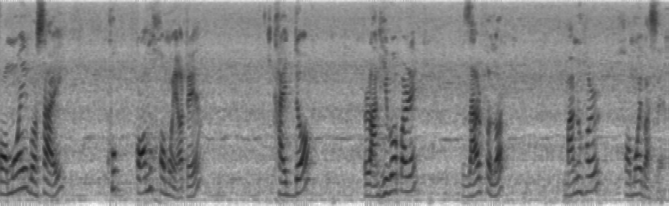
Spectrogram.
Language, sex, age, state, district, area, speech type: Assamese, male, 18-30, Assam, Lakhimpur, rural, spontaneous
